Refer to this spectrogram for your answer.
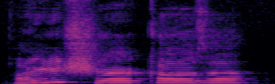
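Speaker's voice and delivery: high, uncertain question; doubtful rebel. Acted. Rebel asking the leader if he is sure. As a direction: ask the leader warily.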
